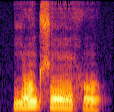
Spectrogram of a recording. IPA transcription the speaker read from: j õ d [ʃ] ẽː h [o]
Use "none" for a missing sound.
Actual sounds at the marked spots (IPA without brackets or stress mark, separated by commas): ʃ, õ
